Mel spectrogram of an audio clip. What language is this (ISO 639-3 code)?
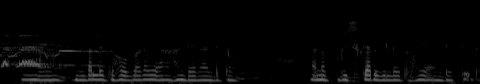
sat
